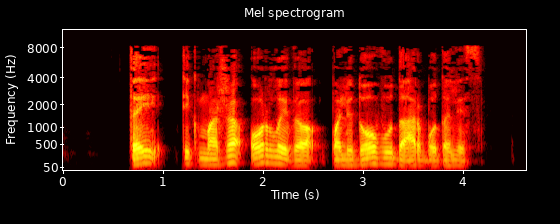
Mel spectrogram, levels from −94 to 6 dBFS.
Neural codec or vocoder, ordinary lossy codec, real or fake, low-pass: vocoder, 22.05 kHz, 80 mel bands, WaveNeXt; MP3, 32 kbps; fake; 9.9 kHz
